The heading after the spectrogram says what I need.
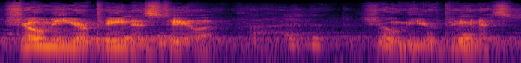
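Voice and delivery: low menacing villain whisper. Pretend. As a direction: hiss it like a creepy villain. Villain voice, lower.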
